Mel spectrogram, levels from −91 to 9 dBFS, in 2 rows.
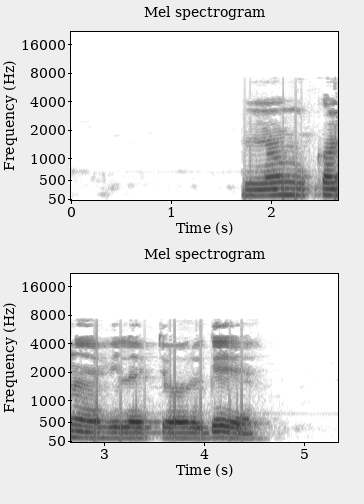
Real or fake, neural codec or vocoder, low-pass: real; none; 7.2 kHz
